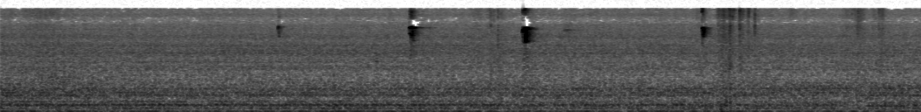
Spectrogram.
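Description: Four short, high, squeaky chirps of small birds, the loudest just past the middle, over a steady low mechanical hum; a soft knock about seven seconds in.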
